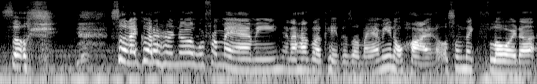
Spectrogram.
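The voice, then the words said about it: Hispanic-influenced Miami accent. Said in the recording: “I characterize it as a Miami accent. I don't think that your accent sounds like you're from outside of America... It's definitely Hispanic influenced.”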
